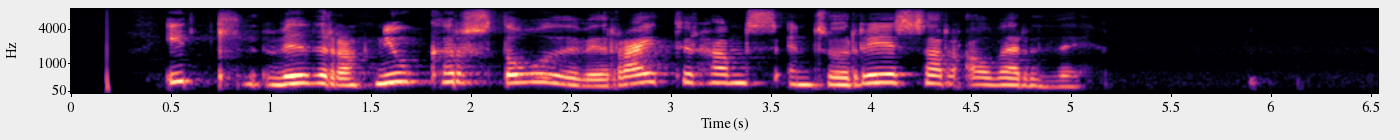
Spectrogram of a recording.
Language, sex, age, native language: Icelandic, female, 20-29, Icelandic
